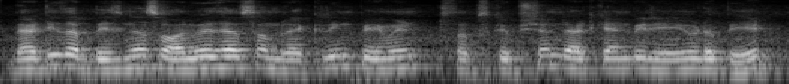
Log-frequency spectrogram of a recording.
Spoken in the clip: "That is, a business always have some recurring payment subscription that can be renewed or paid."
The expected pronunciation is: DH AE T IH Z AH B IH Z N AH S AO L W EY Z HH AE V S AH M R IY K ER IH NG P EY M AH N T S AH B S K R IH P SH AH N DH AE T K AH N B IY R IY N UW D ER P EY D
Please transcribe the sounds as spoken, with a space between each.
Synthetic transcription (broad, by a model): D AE T IH Z AH B IH Z N AH S AO L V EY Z HH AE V S AH M R IY K ER IH NG P EY M AH N T S AH B S K R IH P SH AH N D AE T K AH N B IY R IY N UW D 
